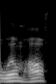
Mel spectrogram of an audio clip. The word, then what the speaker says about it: Wim Hof: is beautiful man uh w-i-m-h-o-f-f for those who um don't understand the pronunciation because I know I didn't understand it at first like well you know thought it was William but yeah man that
